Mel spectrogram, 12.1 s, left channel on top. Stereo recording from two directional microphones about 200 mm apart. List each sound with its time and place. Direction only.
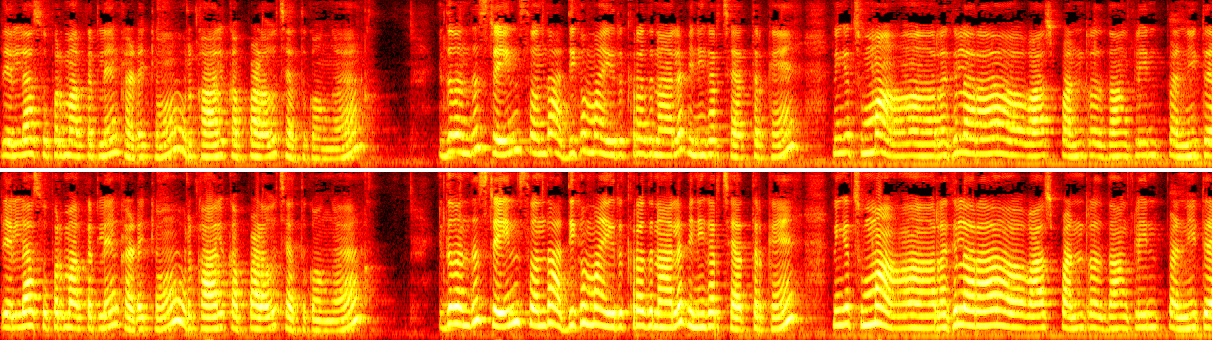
0.0 s a woman's voice: 30° right (ahead or behind)
4.5 s a woman's voice: 35° right (ahead or behind)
